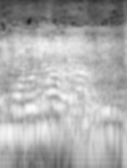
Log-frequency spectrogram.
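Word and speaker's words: pneumonia: निमोनिया। निमोनिया लिखा है। ठीक है? इसमें भी पी क्या है? साइलेंट है। पी साइलेंट कब होता है? जब वो एस के पहले आता है या फिर एन के पहले आता है।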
